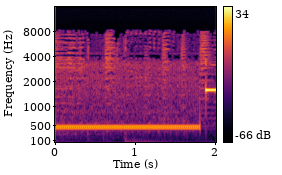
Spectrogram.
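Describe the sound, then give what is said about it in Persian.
A telephone call is dialed: a steady, unbroken telephone tone holds for nearly two seconds, then cuts out and a single higher-pitched tone begins. “بعضی وقتا زنگ می‌زنیم پیداش نمی‌کنیم، دوباره زنگ زدیم ببین چی شد.”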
